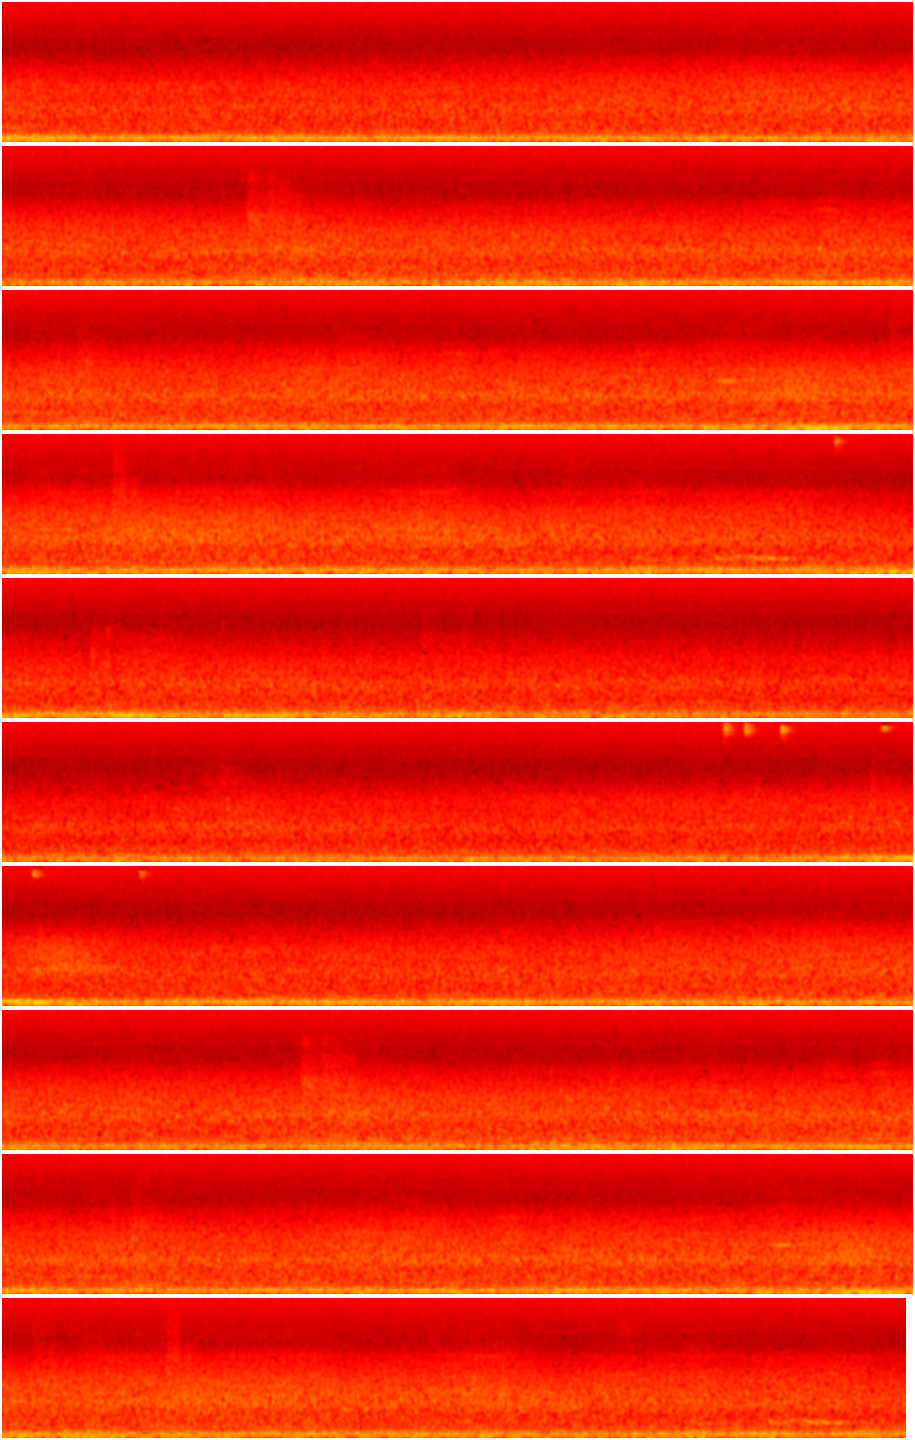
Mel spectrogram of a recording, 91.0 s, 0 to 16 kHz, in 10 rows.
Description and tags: Quiet evening in the East of Amsterdam, street noises in far distance. It is a loop. Recorded with a Sony PCM-D100.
